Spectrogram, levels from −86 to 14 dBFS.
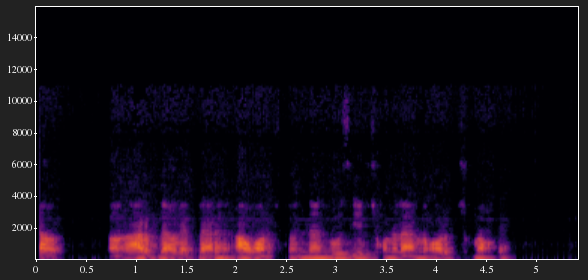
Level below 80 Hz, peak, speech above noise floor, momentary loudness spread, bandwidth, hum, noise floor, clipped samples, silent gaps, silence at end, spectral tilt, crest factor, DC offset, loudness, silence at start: -72 dBFS; -4 dBFS; 47 dB; 12 LU; 11.5 kHz; none; -73 dBFS; under 0.1%; none; 0.7 s; -7.5 dB/octave; 22 dB; under 0.1%; -27 LUFS; 0.05 s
